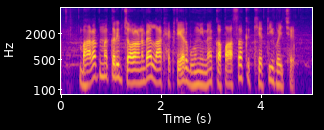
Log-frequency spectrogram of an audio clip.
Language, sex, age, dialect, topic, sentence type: Maithili, male, 41-45, Eastern / Thethi, agriculture, statement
